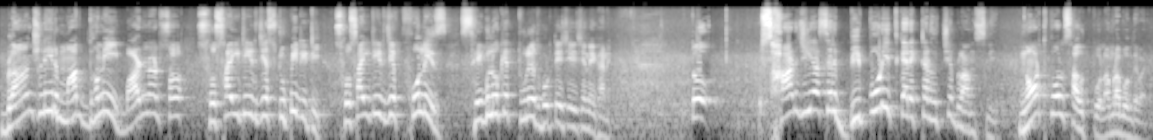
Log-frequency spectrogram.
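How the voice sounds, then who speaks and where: A woman's voice: a little high, big pitch swings, moderate pace, a little hiss or hum. Woman teacher explaining a play. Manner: explanatory, addresses viewers as friends; mixes English terms into explanations. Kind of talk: recorded literature lesson.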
